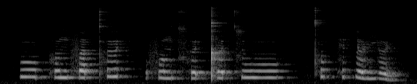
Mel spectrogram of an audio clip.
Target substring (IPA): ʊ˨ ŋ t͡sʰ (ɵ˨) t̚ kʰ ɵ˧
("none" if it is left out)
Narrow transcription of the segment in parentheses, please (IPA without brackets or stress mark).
ɵ˨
